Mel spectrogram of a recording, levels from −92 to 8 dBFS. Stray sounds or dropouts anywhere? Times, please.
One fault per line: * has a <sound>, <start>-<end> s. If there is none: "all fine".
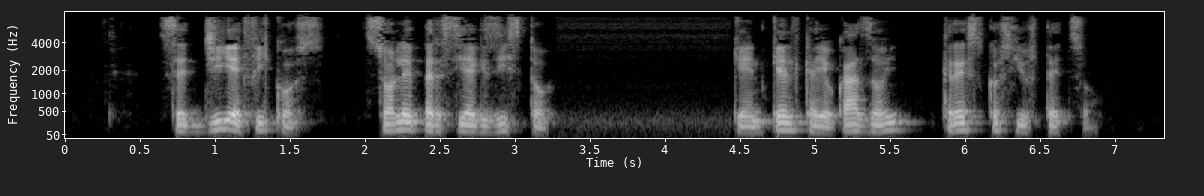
all fine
